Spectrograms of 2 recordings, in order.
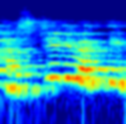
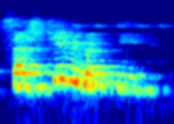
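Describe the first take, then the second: First: The first word begins with a kh sound. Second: The first word begins with a sh sound. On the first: The speaker calls it wrong. "इसको कुछ लोग खष्टी विभक्ति पढ़ते हैं" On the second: The speaker calls it right. "वो षष्ठी पढ़ते हैं"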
